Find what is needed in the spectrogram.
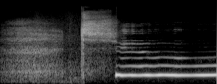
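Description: A woman's breathy exhale, then a short sharp hiss of breath, followed by a long vowel held on one steady pitch: a drawn-out count of "two" spoken while straining through an ab curl.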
